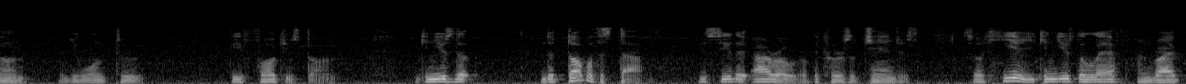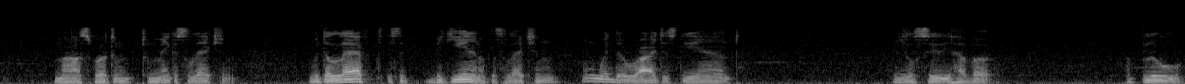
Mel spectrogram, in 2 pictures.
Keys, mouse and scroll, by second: 1.6 click, 19.9 right click.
